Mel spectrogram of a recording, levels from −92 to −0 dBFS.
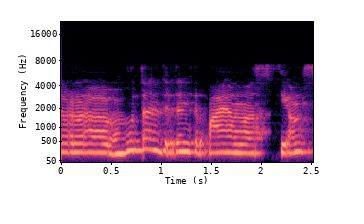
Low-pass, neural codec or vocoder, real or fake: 7.2 kHz; codec, 16 kHz, 4 kbps, FunCodec, trained on LibriTTS, 50 frames a second; fake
